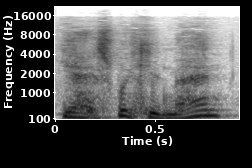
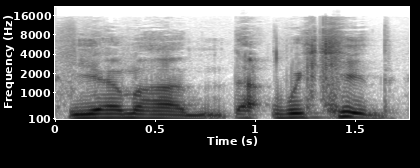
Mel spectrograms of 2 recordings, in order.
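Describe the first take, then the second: First: It is said in a present-day school dialect. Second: It is said in a Jamaican accent.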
